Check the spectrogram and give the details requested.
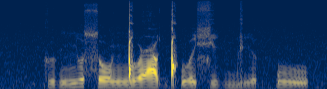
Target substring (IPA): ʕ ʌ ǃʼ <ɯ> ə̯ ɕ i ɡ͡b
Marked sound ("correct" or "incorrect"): incorrect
